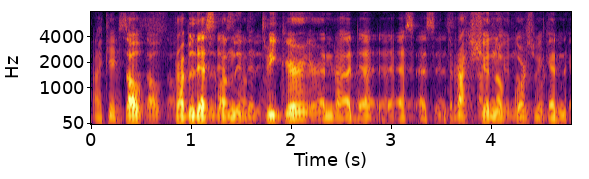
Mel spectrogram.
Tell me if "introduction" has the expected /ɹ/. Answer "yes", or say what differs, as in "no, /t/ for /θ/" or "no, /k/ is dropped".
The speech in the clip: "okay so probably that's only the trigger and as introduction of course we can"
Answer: no, /ɹ/ is dropped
